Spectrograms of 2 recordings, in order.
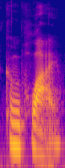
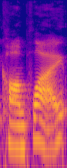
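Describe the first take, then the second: First: The first vowel is a reduced schwa sound. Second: The first vowel is a full 'o' sound. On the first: The speaker calls it right. "we make that a schwa" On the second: The speaker calls it wrong. "we don't say comply"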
